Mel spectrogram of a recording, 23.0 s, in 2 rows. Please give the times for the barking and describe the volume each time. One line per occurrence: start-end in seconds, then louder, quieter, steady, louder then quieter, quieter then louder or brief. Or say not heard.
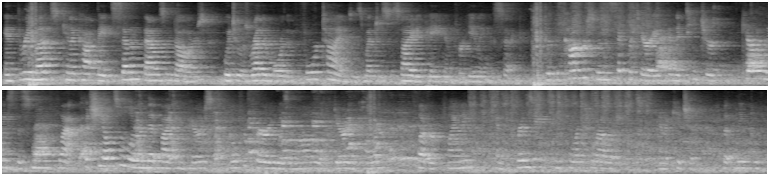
9.8-18.0 steady.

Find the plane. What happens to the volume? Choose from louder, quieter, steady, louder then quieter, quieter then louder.
steady.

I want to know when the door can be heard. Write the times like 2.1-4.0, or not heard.
0.3-0.8, 7.9-8.5, 16.9-17.4.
